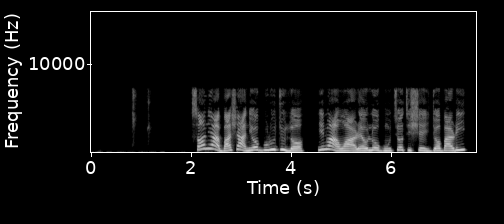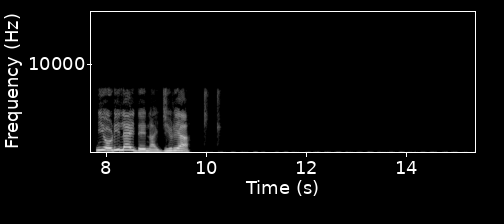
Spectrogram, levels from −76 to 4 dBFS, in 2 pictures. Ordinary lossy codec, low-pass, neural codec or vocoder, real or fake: MP3, 48 kbps; 7.2 kHz; none; real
